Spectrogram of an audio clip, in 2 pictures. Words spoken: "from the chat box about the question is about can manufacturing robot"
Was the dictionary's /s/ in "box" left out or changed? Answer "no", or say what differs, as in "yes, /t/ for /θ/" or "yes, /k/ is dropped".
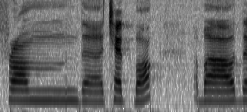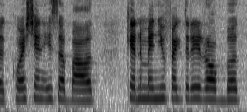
yes, /s/ is dropped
